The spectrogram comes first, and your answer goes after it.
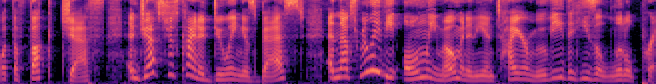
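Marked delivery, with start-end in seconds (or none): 0.0-1.0 put-on angry outburst. Retelling how the group lashes out at Jeff: imitating someone lashing out. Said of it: "receive everyone's lashing out".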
